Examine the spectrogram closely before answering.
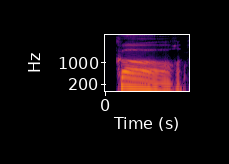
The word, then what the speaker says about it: corps: a noun, and it's corps. Remember, the way to write corps, it's C-O-R-P-S. We don't pronounce P, and we don't pronounce S. C-O-R-P-S, le corps.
